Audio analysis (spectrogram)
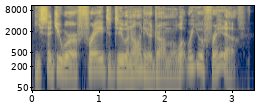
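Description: A man's voice: mid-range voice, big pitch swings, fast talker, darkish tone. A man hosting a conversational interview, speaking in a reflective and reassuring way. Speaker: interviewer, host.

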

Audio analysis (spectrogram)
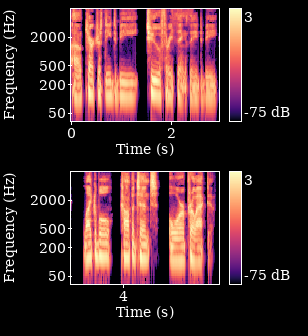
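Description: A man hosting an interview in a deliberate, analytical, conversational way. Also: lowish voice, steady tone, gravelly, breathy edge, dry recording, studio quality. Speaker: podcast host, interviewer.

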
